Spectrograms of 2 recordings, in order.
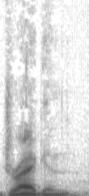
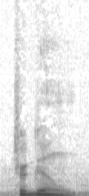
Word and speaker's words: Dragoon: R Us was Panzer Dragoon Saga. But I remember the lady behind the counter was confused because she kept telling me Panzer Dragon Saga. And I'm like, no, ma'am, it's Dragoon. 2 O's.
